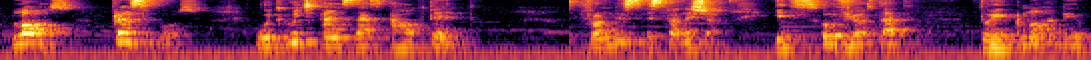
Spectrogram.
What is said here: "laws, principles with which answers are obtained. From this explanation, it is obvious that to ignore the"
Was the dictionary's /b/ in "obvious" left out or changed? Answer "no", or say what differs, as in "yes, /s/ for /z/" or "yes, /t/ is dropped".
yes, /b/ is dropped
